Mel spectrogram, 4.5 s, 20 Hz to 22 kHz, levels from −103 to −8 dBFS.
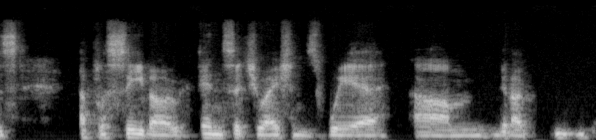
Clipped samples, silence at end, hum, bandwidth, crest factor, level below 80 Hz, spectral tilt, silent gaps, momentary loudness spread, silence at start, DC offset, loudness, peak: under 0.1%; 0.05 s; none; 12 kHz; 16 dB; -64 dBFS; -5 dB/octave; none; 8 LU; 0 s; under 0.1%; -31 LUFS; -14 dBFS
